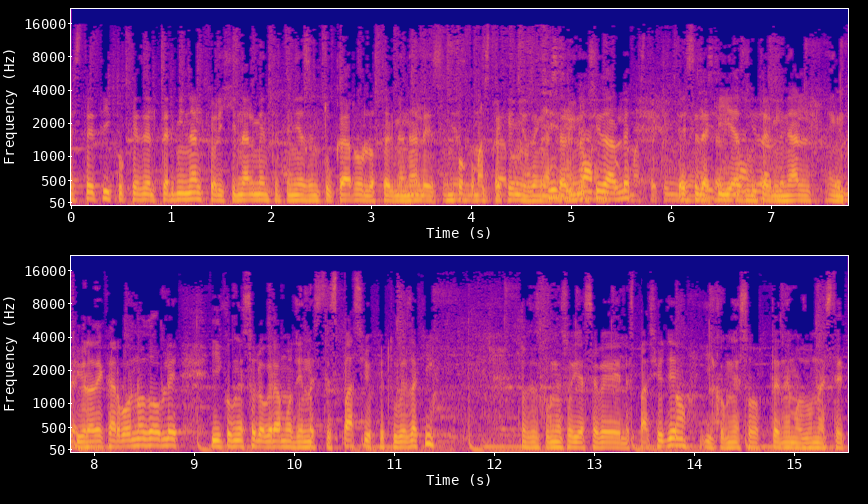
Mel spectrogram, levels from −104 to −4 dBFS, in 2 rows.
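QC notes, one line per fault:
3.27–7.84 s, doubled audio track: likely a second, slower capture path mixed in, so a dry copy about 10 dB quieter trails roughly one and a half seconds behind, starting and stopping abruptly.
7.72 s, 10.16–10.18 s and 13.81 s, damaged data in a compressed stream: corrupted frames make the decoder lose sync and hunt for the next header, producing brief chirps or blips.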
